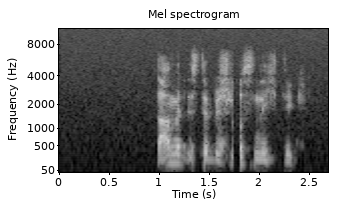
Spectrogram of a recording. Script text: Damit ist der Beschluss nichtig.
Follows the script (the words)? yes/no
yes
